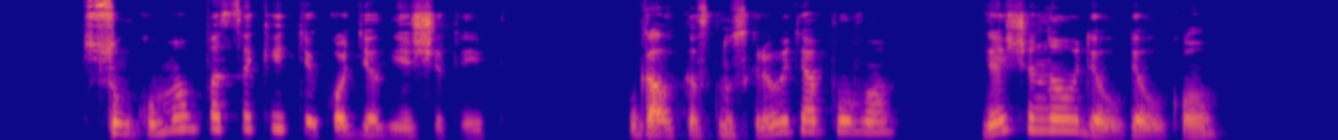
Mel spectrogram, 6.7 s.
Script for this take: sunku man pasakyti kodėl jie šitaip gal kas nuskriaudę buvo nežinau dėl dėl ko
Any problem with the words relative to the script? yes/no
no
